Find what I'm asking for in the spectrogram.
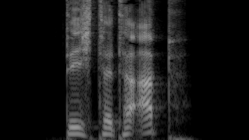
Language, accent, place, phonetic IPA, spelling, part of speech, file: German, Germany, Berlin, [ˌdɪçtətə ˈap], dichtete ab, verb, De-dichtete ab.ogg
- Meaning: inflection of abdichten: 1. first/third-person singular preterite 2. first/third-person singular subjunctive II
